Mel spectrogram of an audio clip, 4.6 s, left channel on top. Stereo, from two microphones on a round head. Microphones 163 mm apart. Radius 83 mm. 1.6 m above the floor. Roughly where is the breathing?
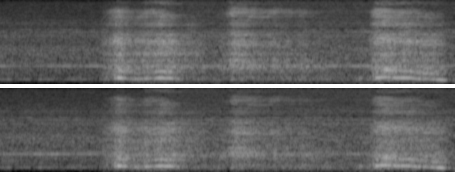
Left.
